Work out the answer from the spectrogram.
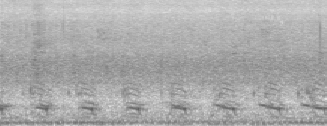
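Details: A grey crowned crane gives a run of nasal, slightly falling honks, about one every two-thirds of a second, over a low rumble of wind or handling noise.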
